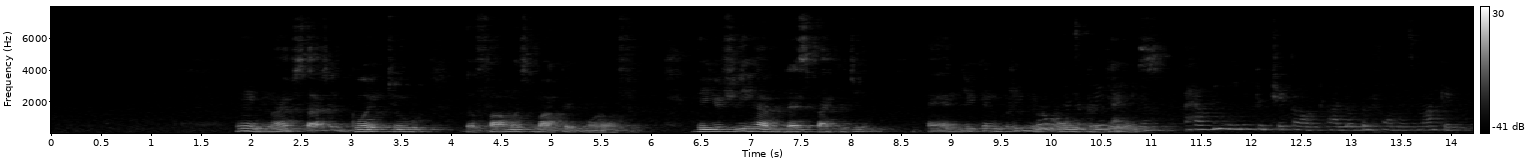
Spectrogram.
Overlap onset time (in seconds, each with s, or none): 9.8 s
